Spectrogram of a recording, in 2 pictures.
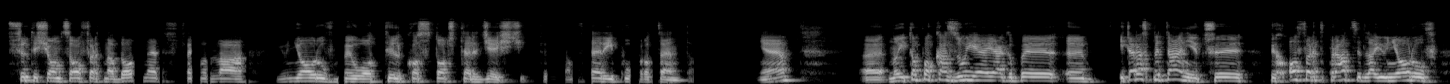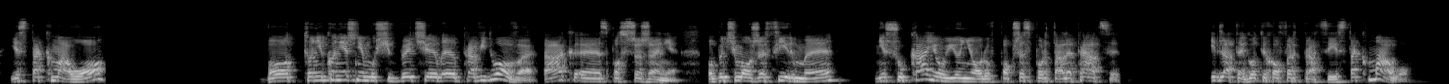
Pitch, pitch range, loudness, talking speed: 155 Hz, 135-175 Hz, -22 LUFS, 120 wpm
